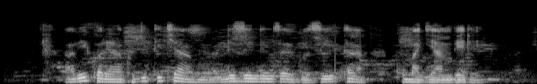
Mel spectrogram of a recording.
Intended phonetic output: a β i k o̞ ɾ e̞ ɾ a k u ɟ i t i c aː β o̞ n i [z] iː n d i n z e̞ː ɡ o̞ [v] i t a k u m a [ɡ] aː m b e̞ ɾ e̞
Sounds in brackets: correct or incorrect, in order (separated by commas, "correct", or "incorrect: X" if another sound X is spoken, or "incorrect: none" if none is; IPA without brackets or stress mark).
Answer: correct, incorrect: z, incorrect: ɟ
